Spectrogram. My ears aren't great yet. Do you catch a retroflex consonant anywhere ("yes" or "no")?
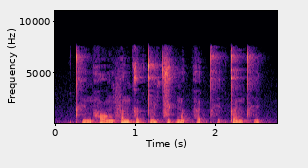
no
